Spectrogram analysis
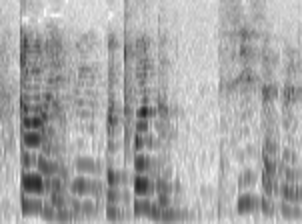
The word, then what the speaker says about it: Toad: Toad, pas Toad. Si, il s'appelle Toad. Non, ça s'écrit Toad, mais ça se dit Toad.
